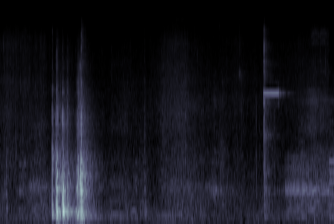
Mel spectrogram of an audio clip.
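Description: A clear plastic storage-box lid being lowered and set onto the box, with a short plastic clatter about a second in. Near the end there is a sharp click with a brief high beep.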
